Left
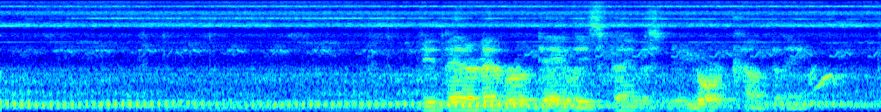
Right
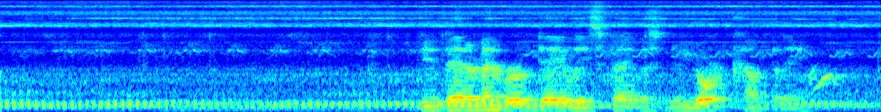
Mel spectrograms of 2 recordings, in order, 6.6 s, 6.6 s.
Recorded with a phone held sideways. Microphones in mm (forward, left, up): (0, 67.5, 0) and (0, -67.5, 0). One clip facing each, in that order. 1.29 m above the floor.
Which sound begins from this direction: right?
A man speaking, at 3.1 s.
